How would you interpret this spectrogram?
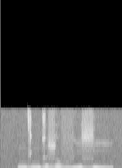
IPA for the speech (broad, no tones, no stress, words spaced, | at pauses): ndiŋɡɵɮo vi ɮi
